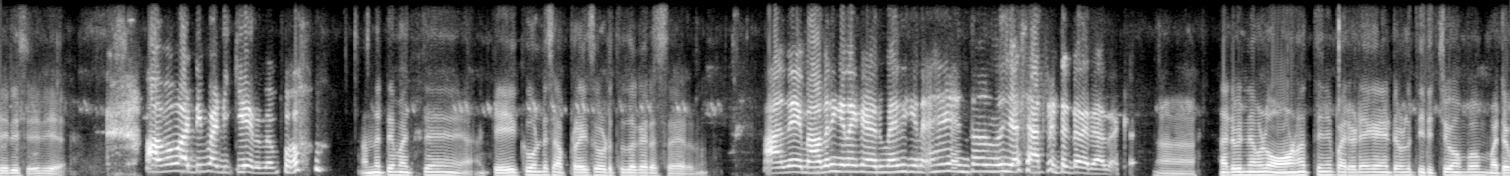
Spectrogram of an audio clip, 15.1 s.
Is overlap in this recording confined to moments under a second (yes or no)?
yes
